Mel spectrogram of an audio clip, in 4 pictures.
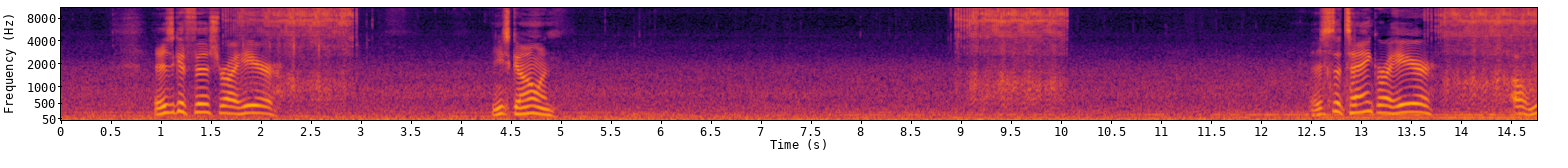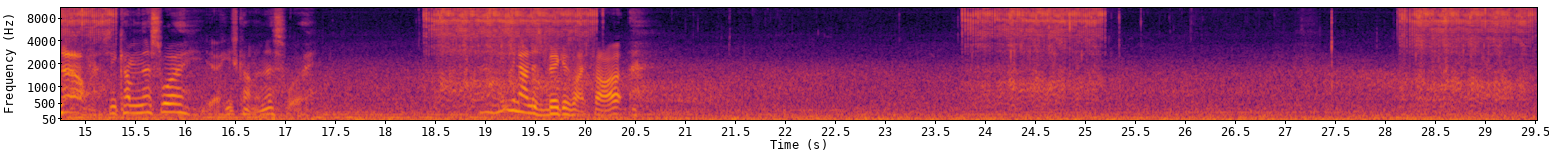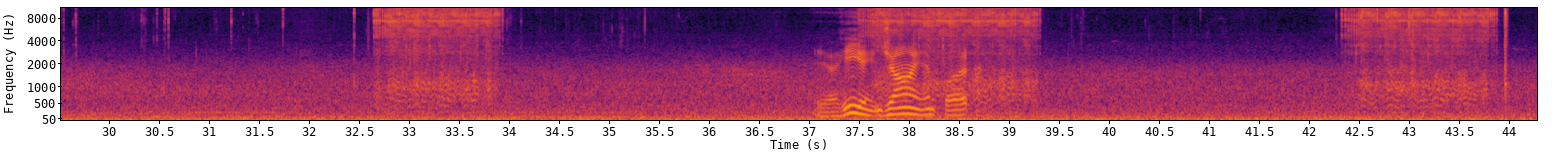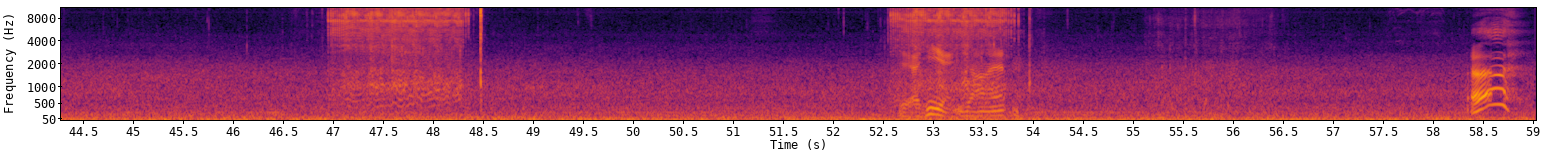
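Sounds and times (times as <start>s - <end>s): fishing reel whirring: 0.6s - 3.4s, 8.8s - 10.2s, 12.6s - 15.8s, 18.3s - 20.6s, 23.7s - 25.6s, 27.4s - 31.8s, 32.4s - 34.2s, 37.3s - 39.4s, 42.2s - 44.1s, 46.6s - 48.6s, 52.4s - 54.2s.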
